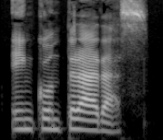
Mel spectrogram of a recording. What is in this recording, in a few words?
"encontraras", Spanish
